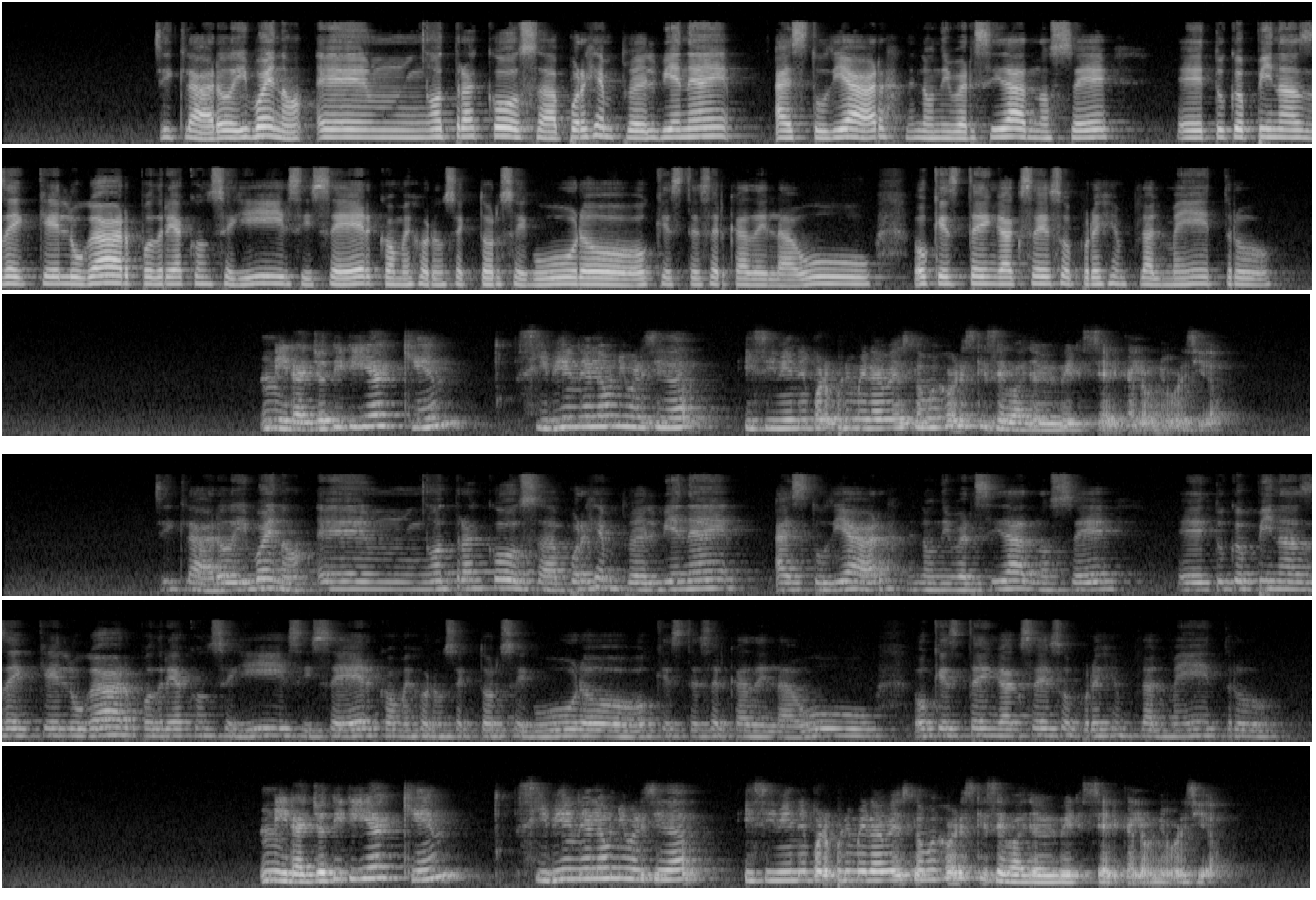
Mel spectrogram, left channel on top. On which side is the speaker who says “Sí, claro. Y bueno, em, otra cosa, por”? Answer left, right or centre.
Left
